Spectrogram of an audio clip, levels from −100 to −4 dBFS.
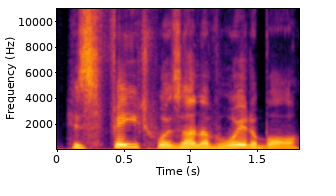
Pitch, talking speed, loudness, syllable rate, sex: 170 Hz, 130 wpm, -15 LUFS, 4.7 syllables/s, male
